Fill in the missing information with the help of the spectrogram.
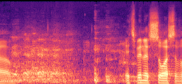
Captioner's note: audience laughs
